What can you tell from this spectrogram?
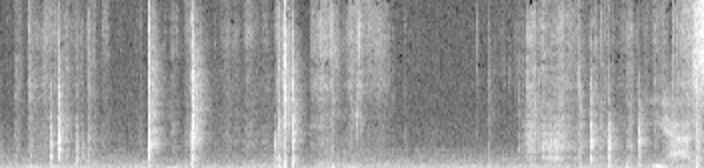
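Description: Quiet paper sounds: sharp crackles and snaps scattered irregularly, then a longer stretch of rustling and crinkling toward the end, as the paper packaging of a traveler's-style notebook journal is handled and pulled open.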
